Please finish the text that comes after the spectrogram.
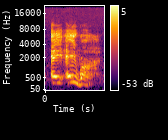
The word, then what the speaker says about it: Aaron: you say it the first time i said a-a-ron because it's pronounced aaron you done messed up hey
